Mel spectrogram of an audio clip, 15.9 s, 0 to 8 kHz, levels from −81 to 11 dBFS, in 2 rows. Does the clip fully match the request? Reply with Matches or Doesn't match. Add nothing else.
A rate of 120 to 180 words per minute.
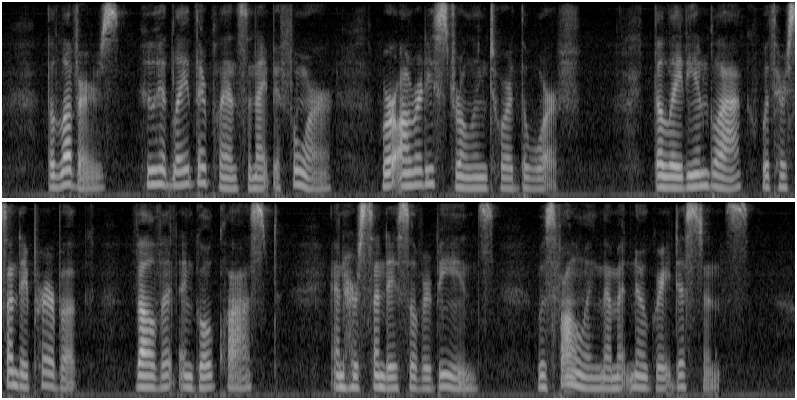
Matches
